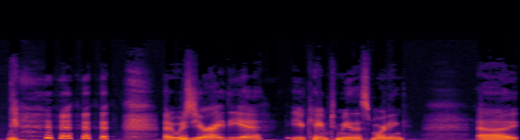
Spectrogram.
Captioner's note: laughing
